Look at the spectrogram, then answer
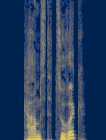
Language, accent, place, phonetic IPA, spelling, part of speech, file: German, Germany, Berlin, [ˌkaːmst t͡suˈʁʏk], kamst zurück, verb, De-kamst zurück.ogg
- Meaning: second-person singular preterite of zurückkommen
